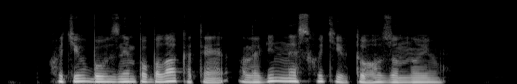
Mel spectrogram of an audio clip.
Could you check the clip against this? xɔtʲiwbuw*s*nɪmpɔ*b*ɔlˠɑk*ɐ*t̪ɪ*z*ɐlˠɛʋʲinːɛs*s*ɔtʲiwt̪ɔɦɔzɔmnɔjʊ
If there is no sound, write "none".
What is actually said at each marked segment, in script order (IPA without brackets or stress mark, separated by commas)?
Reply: z, b, ɐ, none, x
